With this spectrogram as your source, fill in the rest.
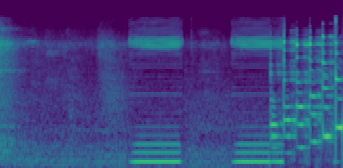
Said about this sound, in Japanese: あちょアラームが鳴りました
